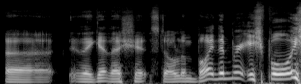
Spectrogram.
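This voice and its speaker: A woman's voice: extremely low pitch, very animated, moderate pace, clear, resonant tone, dry recording, clean studio sound. A woman co-hosting a podcast, reviewing a film in casual, rambling chat and laughing often. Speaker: podcast co-host.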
